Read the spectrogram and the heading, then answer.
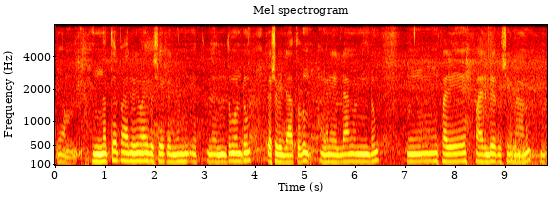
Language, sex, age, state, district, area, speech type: Malayalam, female, 60+, Kerala, Idukki, rural, spontaneous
